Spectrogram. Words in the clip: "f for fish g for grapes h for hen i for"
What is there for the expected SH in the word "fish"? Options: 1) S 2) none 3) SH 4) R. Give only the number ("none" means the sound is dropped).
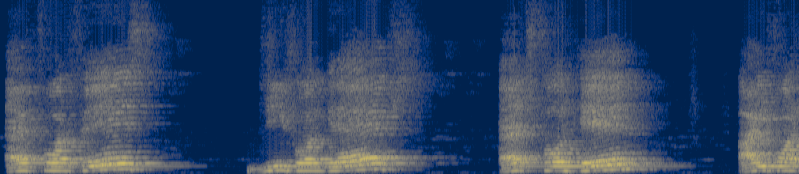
1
